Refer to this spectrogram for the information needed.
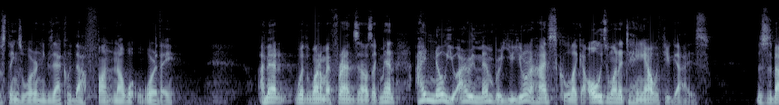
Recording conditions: large echoing room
